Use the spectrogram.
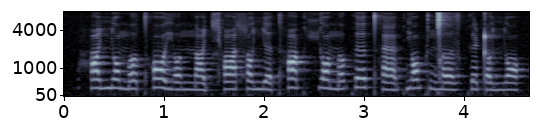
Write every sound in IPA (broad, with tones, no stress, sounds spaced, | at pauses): h ɑ˥ ɲ ɒ˥˧ n̪ ʌ˥˧ tʰ ɒ˥˧ j ʌ˧ nː ɑ˧˩ t͡ɕʰ ɑ˧ ɬ ɒ˧ ɲ ɛ˩˧ tʰ ɑ˥˧ k ç ɒ˥˧ n ʌ˥ k ɛ˥ t̪ʰ æ˧ k j ɒ˥ k ŋ͡ǀ ɜ˧ z k ɛ˥˧ ʈ ʌ˧ ɲ ɒ˥˧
